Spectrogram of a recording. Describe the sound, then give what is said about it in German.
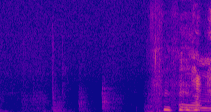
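A few faint, dull knocks on wood, made for luck, come in quick succession near the start. A voice follows them. “jetzt muss ich auch auf Holz klopfen”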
